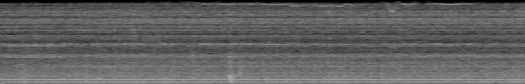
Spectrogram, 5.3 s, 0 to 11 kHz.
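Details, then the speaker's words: Prestige induction cooktop, previously dead with no lights, after repair, heating water at up to 2000 W: steady fan hiss with a fixed high coil whine and no rattles or buzzing, running normally at full power. "देखिए आपको दिख रहा होगा पानी में कुछ ना कुछ हलचल हो रहा है। और ये घाबन उड़ भी रही है। बिल्कुल देखिए तुरंत गर्म हो गया।"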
